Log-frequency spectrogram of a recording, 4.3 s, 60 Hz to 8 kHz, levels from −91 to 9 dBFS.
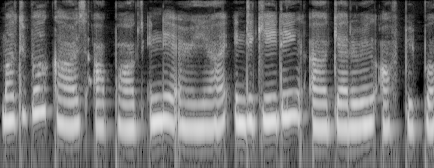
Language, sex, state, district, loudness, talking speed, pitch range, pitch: English, female, Nagaland, Kohima, -12 LUFS, 150 wpm, 195-235 Hz, 210 Hz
